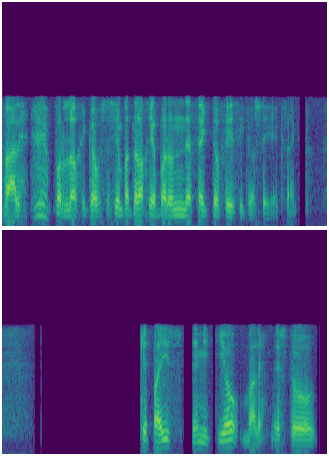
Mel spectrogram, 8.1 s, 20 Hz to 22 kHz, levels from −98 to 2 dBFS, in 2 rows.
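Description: From start to finish the speech carries the sound of Dialogic VOX ADPCM, the 4-bit adaptive coding used for phone menus and voicemail. The content sits in a telephone band of roughly 300 Hz to 3.5 kHz, with nothing above 3.8 kHz, which fits 4-bit samples at 8,000 a second, or 32 kbit/s. Coarse step-size adaptation leaves plainly audible damage: a gritty, granular hiss that rides on the speech and follows its loudness.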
